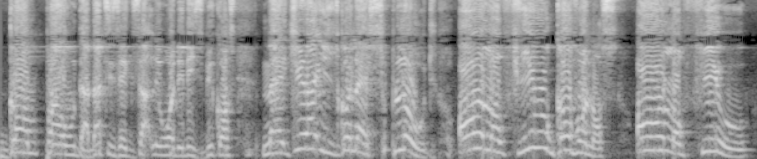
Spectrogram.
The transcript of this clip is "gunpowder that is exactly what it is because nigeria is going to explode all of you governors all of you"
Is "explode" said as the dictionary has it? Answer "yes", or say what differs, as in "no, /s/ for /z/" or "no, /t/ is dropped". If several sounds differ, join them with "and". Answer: yes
